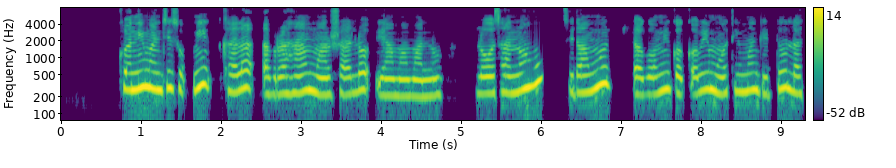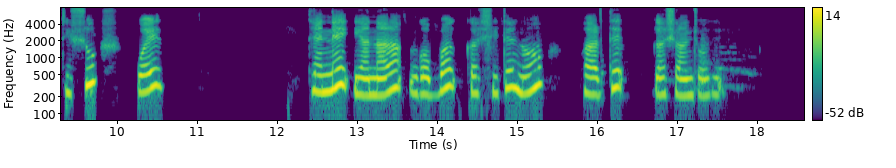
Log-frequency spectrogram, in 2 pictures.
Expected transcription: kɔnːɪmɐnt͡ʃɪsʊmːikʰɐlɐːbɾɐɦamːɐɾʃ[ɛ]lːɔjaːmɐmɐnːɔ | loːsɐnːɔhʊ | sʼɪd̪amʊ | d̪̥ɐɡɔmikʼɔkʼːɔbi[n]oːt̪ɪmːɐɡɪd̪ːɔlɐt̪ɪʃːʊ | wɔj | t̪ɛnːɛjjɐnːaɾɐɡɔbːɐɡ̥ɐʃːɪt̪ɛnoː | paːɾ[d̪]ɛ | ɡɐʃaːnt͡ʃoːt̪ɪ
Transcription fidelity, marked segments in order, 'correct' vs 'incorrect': incorrect: a, incorrect: m, incorrect: t̪

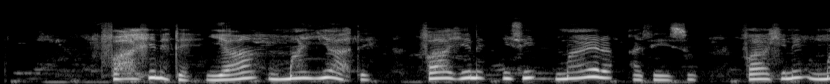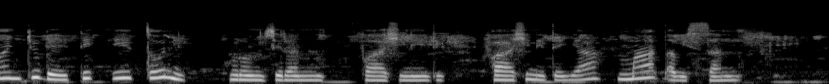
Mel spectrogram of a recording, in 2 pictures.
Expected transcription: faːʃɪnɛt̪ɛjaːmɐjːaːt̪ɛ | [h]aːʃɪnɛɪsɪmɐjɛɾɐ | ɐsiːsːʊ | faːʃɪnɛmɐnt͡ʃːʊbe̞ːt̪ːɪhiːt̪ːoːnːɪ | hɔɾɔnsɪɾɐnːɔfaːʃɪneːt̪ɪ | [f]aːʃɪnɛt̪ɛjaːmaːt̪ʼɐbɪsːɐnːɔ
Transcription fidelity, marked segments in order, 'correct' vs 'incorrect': incorrect: f, correct

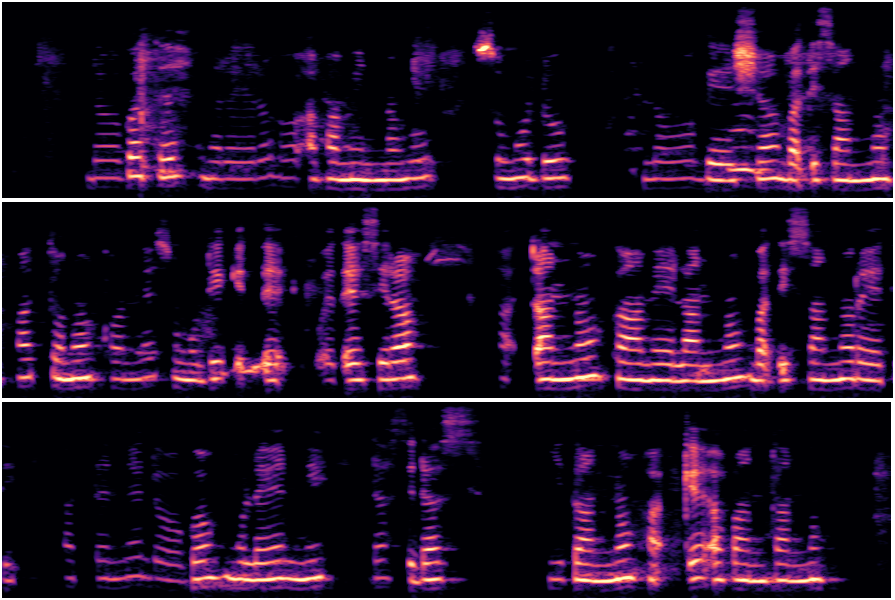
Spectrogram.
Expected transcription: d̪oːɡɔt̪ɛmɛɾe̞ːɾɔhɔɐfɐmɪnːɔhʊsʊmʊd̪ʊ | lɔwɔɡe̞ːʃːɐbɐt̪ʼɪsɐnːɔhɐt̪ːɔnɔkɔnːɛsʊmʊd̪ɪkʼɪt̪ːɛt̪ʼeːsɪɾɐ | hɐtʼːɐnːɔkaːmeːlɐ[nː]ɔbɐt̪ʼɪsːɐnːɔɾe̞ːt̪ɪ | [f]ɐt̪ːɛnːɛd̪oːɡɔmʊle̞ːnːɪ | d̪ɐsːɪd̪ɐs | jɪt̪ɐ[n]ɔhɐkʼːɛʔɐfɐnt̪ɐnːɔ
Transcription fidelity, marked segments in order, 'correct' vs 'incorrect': correct, incorrect: h, incorrect: nː

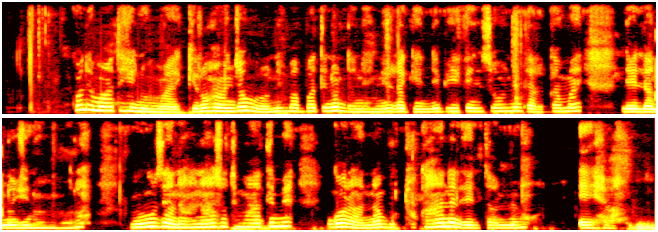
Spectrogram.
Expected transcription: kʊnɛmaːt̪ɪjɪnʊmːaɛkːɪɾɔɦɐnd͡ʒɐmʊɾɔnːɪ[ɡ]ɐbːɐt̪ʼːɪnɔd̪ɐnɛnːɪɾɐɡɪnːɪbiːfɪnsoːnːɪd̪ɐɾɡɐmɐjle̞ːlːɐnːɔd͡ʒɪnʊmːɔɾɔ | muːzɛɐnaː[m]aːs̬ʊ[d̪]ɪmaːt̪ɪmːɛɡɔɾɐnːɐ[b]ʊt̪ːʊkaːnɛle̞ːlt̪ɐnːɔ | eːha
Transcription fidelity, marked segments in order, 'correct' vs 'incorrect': incorrect: b, incorrect: n, incorrect: t̪, correct

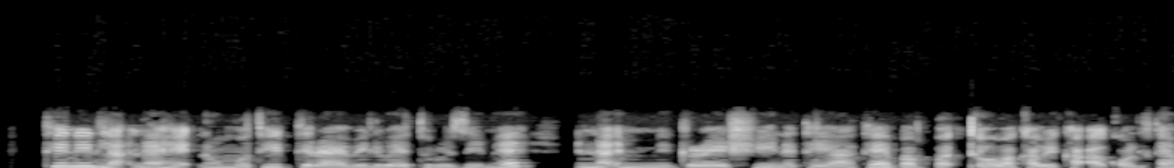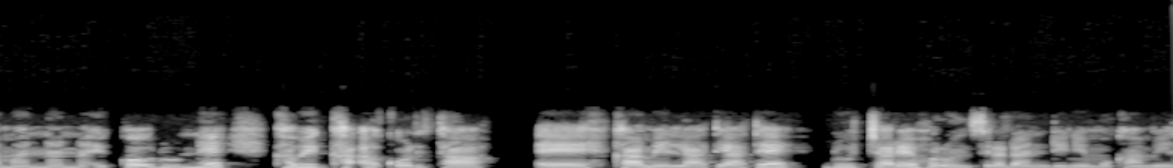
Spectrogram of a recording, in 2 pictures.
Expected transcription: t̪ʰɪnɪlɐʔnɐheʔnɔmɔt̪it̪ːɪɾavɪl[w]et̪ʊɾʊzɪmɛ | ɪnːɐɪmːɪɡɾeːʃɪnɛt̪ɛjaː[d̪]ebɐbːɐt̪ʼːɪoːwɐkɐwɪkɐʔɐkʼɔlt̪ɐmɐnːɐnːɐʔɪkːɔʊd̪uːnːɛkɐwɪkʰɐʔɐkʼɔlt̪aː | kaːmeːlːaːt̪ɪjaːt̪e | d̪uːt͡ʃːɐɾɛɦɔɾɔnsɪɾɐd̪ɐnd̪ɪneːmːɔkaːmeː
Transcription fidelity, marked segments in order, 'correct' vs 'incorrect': correct, incorrect: t̪

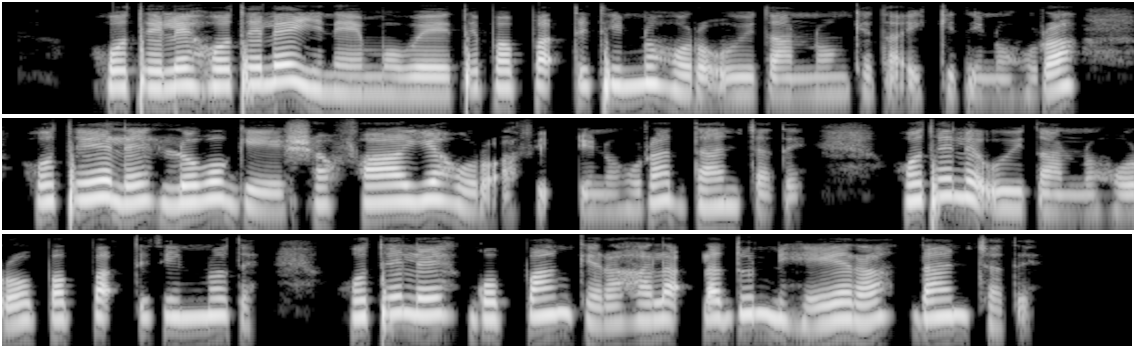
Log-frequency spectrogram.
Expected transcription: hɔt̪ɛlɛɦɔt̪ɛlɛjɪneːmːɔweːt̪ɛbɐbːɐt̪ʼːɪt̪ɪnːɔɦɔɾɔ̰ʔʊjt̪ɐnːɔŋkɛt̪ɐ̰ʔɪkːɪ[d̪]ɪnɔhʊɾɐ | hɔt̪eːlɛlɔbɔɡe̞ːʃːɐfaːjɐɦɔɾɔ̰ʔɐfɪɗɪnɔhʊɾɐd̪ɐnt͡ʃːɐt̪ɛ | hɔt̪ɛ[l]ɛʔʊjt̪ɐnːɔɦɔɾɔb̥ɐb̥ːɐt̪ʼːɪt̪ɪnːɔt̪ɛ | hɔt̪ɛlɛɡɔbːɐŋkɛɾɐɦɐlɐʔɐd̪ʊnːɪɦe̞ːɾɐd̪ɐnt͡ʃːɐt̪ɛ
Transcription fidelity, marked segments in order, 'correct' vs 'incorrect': incorrect: t̪, correct

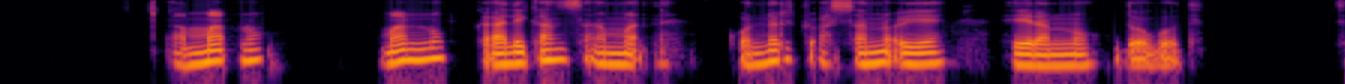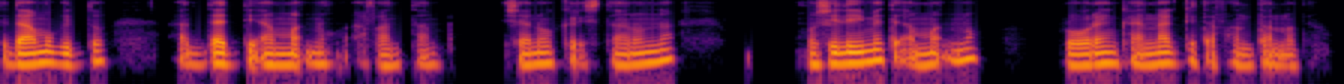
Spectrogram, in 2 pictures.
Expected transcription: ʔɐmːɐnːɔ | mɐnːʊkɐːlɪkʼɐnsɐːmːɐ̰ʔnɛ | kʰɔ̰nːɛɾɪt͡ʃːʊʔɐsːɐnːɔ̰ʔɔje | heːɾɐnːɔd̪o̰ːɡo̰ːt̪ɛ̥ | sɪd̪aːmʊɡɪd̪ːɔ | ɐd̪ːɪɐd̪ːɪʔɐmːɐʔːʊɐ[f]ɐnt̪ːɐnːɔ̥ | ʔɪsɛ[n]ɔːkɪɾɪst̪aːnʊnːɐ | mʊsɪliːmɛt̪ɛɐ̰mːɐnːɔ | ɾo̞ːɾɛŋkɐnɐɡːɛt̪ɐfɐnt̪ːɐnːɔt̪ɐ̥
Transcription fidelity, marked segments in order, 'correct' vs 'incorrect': correct, correct

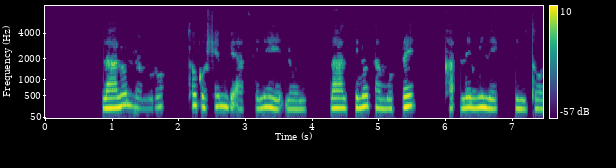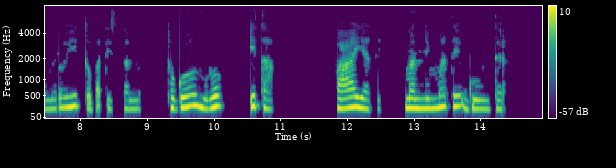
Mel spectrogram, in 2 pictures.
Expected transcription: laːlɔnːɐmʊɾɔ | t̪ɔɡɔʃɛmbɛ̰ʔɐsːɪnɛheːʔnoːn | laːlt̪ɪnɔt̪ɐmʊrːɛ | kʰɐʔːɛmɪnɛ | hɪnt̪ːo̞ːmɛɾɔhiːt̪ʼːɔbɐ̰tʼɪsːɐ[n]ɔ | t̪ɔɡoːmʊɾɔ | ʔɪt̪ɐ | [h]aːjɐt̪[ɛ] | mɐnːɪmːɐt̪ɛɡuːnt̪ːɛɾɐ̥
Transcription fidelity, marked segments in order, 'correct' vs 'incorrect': incorrect: nː, incorrect: f, correct

